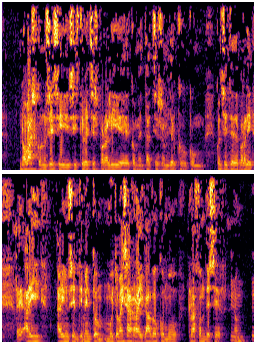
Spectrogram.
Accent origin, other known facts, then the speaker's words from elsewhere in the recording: Galicia, Spain; Nós somos galegos exactamente porque sí.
